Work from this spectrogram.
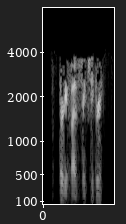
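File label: Police Dispatch, Grand Junction, Mesa County, Colorado; Police 1 Dispatch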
